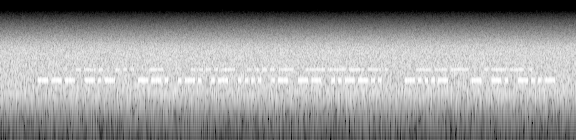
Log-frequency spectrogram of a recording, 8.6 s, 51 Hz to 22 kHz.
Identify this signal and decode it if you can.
Morse code, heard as two keyed tones, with heavy radio static. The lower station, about 24 wpm, 690 Hz: OK GRAHAM? <BT> TNX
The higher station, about 21 wpm, 1090 Hz: RST 449 OP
